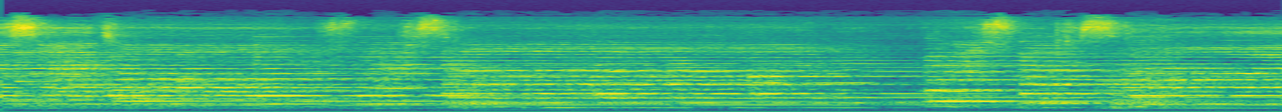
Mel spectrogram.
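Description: Mixed choir of men and women singing in parts, with long held chords and short crisp 's' sounds on the words.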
